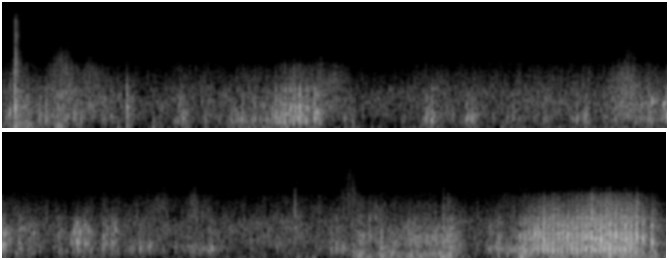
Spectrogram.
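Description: A guinea pig makes quick, soft chuttering squeaks, ending in a louder, drawn-out squeal.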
